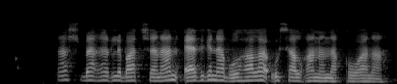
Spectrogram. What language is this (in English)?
Bashkir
